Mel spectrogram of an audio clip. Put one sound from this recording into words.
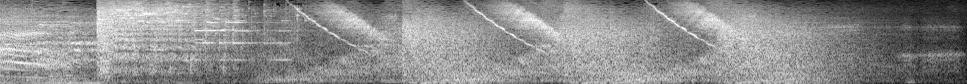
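Debris crashes and clatters down.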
